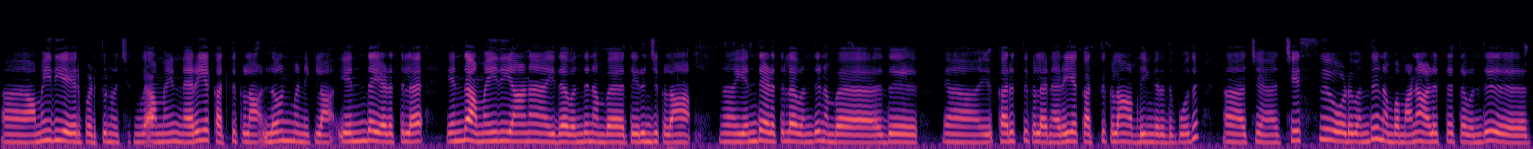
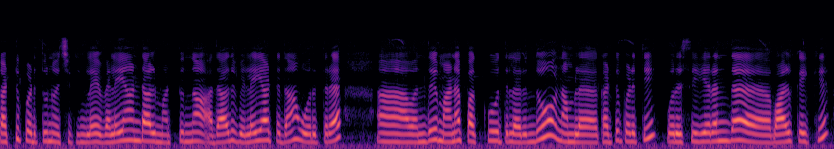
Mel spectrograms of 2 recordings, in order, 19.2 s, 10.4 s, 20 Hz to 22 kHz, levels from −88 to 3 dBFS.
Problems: constant background noise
